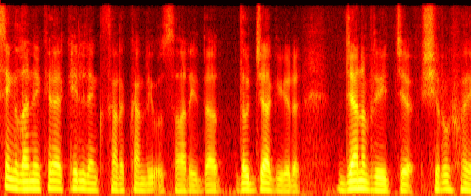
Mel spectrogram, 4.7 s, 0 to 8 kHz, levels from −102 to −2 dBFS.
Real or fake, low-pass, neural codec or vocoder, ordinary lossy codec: fake; 7.2 kHz; codec, 16 kHz in and 24 kHz out, 0.6 kbps, FocalCodec, streaming, 2048 codes; none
